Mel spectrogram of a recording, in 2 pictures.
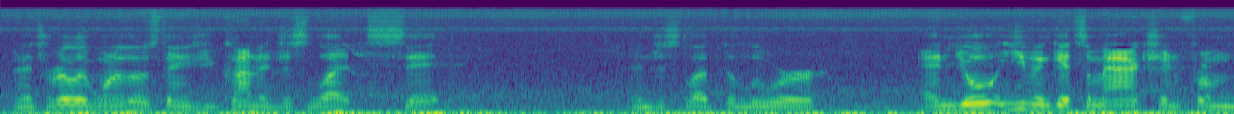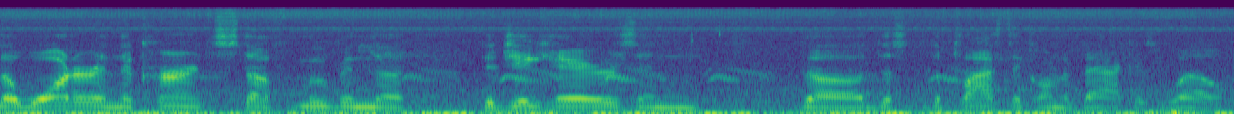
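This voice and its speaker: A man in his thirties explaining his fishing technique while seated in a kayak on a small river, in a relaxed way with many fillers like "kinda" and "um.". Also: medium pitch, normal speed. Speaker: arborist and kayak angler. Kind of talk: casual fishing how-to. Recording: outdoor background noise.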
